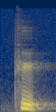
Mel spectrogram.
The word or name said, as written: pu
